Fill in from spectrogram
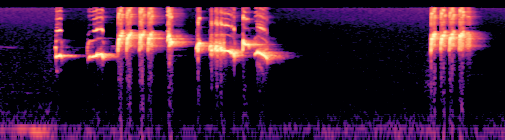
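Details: Orange-headed thrush singing energetically, used as a lure to provoke other thrushes to answer and as therapy for birds that stop singing: loud whistled phrases, some flat, some sliding, in quick bursts, then a pause and a final rapid chattering burst.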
